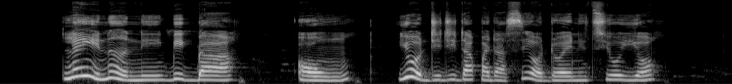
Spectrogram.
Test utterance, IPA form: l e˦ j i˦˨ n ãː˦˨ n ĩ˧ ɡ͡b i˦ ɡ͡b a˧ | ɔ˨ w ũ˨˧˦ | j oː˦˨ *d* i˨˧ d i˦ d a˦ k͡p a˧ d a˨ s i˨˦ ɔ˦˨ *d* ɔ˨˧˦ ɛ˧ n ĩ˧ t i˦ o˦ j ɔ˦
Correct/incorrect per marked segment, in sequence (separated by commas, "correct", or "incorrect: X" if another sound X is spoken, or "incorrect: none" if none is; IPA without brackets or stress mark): correct, correct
